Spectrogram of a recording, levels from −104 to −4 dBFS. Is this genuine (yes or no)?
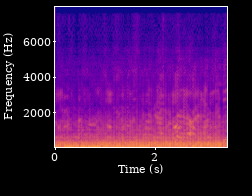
no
